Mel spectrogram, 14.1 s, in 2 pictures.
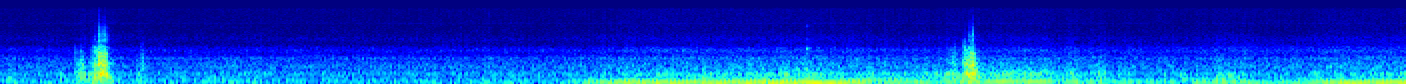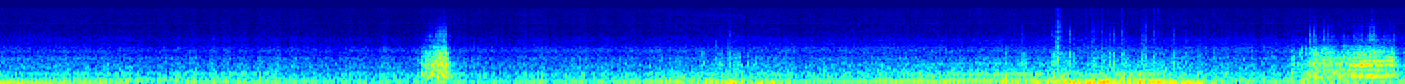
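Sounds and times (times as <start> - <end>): car engine accelerating: 2.8 - 14.0.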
